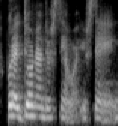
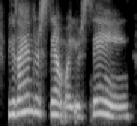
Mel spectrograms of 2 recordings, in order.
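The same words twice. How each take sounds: First: A mild contrastive push on "don't understand"; stress on don't. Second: A mild push on "I" in "I understand"; stress on I. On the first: Student quoted asking the teacher, light stress on don't. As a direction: lean on "don't" a bit louder. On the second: Student quoted asking the teacher, light stress on I. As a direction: lean lightly on I, slightly higher. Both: Retold or imitated. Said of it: "the students will come to me after class and ask".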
